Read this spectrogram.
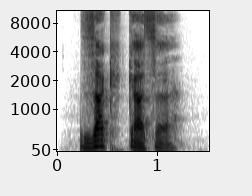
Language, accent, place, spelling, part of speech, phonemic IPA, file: German, Germany, Berlin, Sackgasse, noun, /ˈzakˌɡasə/, De-Sackgasse.ogg
- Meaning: 1. dead-end street; cul-de-sac 2. dead end (something that does not lead one to the intended result) 3. impasse (stagnation that one can only overcome by fundamentally changing one’s approach)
